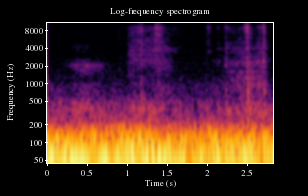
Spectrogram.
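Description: Paper rustles and slides as a card is handled.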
